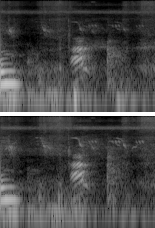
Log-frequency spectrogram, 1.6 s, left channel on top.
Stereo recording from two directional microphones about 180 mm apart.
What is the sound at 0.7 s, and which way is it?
Speech, 30° right (ahead or behind).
